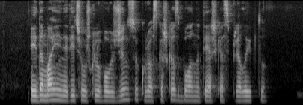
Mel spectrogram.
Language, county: Lithuanian, Kaunas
